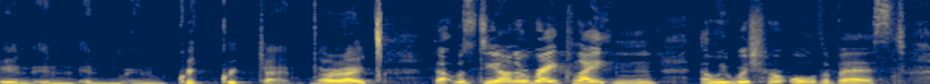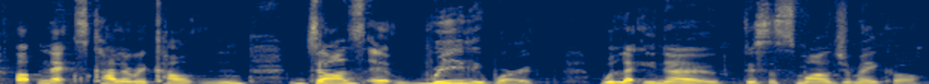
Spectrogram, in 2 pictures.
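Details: Adult woman speaking (presenter); ordinary speech.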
